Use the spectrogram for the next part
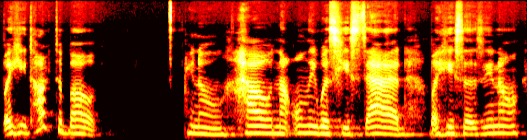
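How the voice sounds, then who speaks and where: A woman's voice: on the low side, fairly even intonation, unhurried. A middle-aged woman speaking at a summit, telling a personal story in a loose, conversational way, often repeating "he says" and "you know".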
